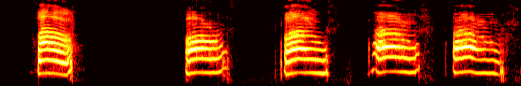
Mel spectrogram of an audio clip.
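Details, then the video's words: Kitten meow repeated five times, each call about half a second long, steady and strongly harmonic with a slight upward bend, coming roughly once a second after an opening pause, with clean silence between. "Beautyful Cat cub sound effect"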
